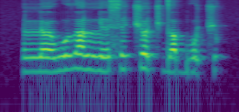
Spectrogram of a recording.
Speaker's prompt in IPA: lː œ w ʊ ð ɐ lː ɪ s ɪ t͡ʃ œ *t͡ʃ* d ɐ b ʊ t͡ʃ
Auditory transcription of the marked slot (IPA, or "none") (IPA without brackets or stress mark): t͡ʃ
